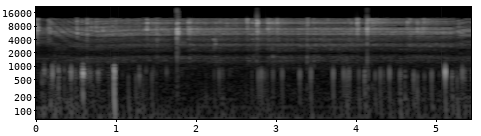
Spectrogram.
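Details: Snapping shrimp off Mull, recorded in what seems a cove with underwater reverb, crackle in a dense, irregular stream of sharp, persistent clicks over a steady hiss.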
